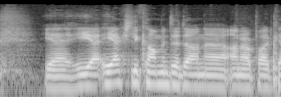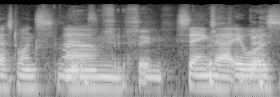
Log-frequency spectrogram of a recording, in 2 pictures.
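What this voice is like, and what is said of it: Usual voice. Nothing is said of it.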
